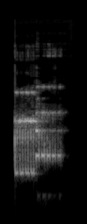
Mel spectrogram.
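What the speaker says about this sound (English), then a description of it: "That's my phone." A phone rings once with a short, bright electronic tone lasting about half a second, close and clear with no talking.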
